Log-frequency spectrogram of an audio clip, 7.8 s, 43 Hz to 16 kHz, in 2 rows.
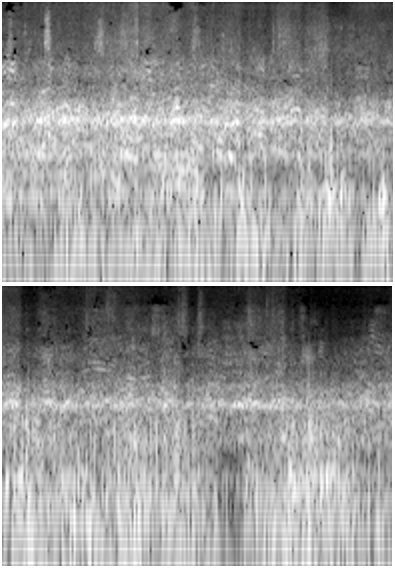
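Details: Huge migrating snow goose flock at Middle Creek, Pennsylvania, in 2023, swirling through the sky: countless high, barking honks blend into a steady roar, with a faint low rumble underneath.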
